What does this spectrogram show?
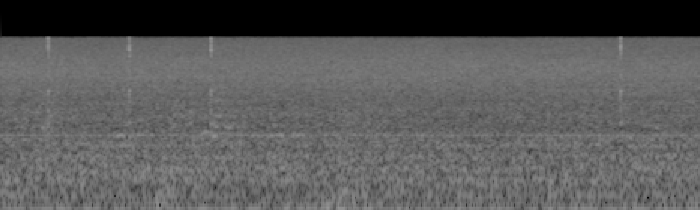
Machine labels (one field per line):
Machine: valve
